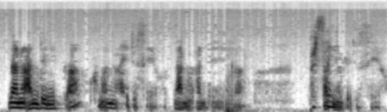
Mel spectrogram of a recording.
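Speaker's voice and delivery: soft, hushed pleading to God; pleading prayer. Shown as a demonstration. Preacher demonstrating a humble prayer, soft pleading. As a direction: beg quietly for mercy.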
